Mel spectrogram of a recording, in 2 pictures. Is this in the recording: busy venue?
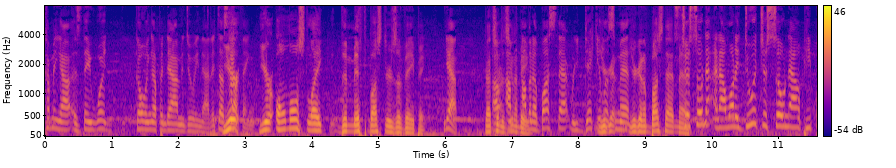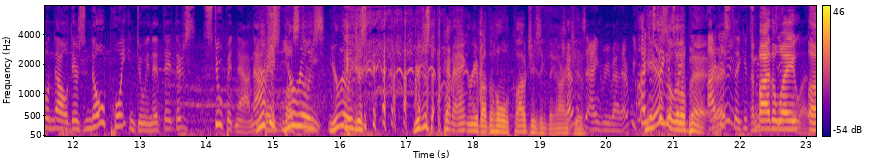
yes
